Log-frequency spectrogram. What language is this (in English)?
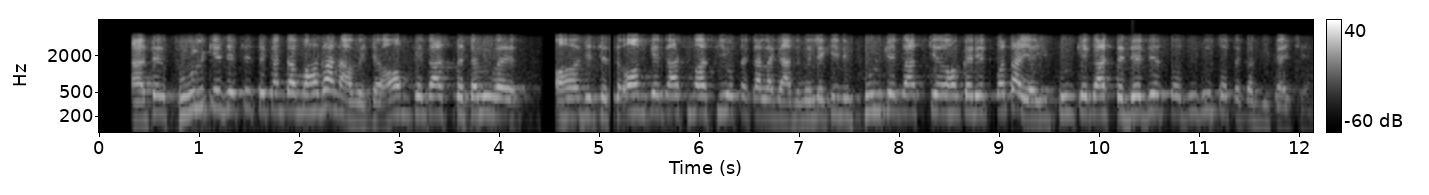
Maithili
